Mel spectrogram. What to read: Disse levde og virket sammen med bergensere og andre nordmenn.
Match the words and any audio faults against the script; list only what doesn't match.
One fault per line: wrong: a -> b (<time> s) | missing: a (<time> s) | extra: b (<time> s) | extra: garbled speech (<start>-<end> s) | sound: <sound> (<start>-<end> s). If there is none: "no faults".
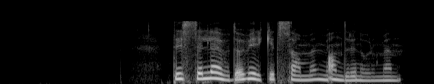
missing: med bergensere og (3.2 s)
